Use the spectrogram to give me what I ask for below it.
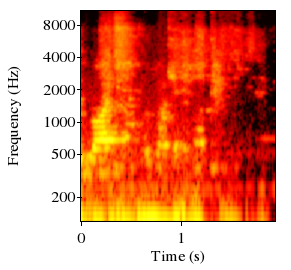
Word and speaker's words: watch: The verb for ध्यान से देखना should be इसमें टी साइलेंट रहता है आवाज एक को बोलते नहीं वाटच नहीं बोलते वॉच वाले की मात्रा टच होती है।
